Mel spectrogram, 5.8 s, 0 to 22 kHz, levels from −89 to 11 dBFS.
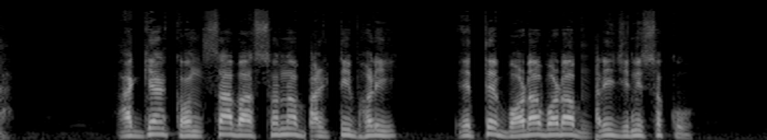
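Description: A speech recording with three network dropouts. Two are bursts of packet loss, at 1.45 to 1.53 s and 4.35 to 4.47 s, where roughly 60 ms and then 100 ms of audio never arrived. The receiver stretched the last sound, fading it down across the gap, and playback then jumps ahead with that stretch of speech gone. The third is a short concealed packet loss at 2.27 to 2.33 s, about 40 ms long. The decoder extrapolated from the preceding audio and cross-faded back into the real signal, leaving a brief smear rather than an audible hole.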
